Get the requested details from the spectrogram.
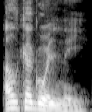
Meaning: alcohol, alcoholic
- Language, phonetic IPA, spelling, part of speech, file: Russian, [ɐɫkɐˈɡolʲnɨj], алкогольный, adjective, Ru-алкогольный.ogg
